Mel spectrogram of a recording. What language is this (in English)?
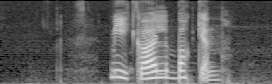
Norwegian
